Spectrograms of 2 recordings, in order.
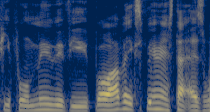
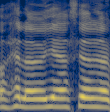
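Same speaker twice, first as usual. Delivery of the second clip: light, raised, pitched-up voice; 8 semitones higher, 6 dB louder than usual. Speaker shows how he lightens his voice to seem less threatening: lighter voice. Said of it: "making my voice lighter".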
